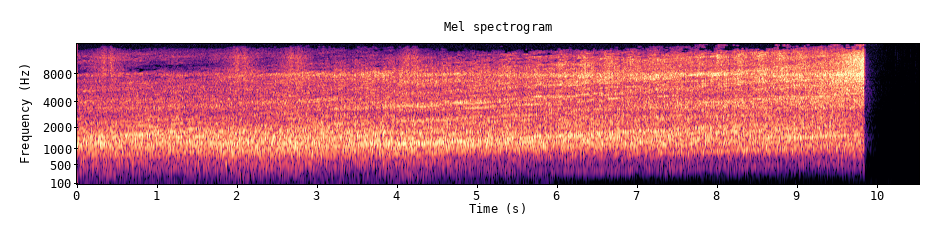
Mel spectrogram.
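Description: Rushing, hiss-like intro sound effect with faint tones slowly rising in pitch, thinning in the bass about six seconds in and cut off abruptly just before the end.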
